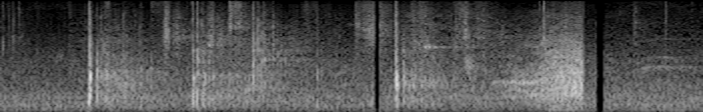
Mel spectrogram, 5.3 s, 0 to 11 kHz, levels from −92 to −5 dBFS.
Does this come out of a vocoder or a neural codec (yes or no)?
no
